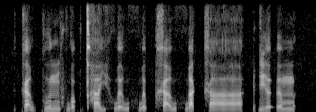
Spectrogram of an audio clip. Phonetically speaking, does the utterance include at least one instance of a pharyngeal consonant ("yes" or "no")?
no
